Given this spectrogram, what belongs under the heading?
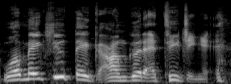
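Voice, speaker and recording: An online creator chatting casually to viewers in a rambling, easily distracted way, energetic, giggly and self-deprecating. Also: medium pitch, moderate pace.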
